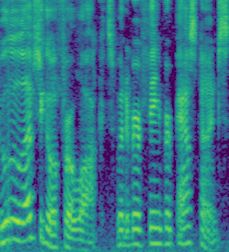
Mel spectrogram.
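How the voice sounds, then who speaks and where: A woman talks at a fairly low pitch. Her voice carries vocal fry. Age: 80s+. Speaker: retiree vlogger. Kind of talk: casual vlog monologue.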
